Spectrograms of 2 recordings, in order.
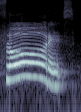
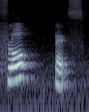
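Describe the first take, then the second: First: FLORES drawn out as flooo-res; syllable by syllable. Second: Flores broken by a clear pause: flo... res; split in two syllables. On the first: Teacher has children count the pieces of flores, syllable by syllable. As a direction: stretch the first syllable of flores, slightly louder. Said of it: "Quantas vezes?". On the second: Teacher confirms two pieces to the children, split in two syllables. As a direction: say flo, wait, then res. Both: Shown as a demonstration.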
